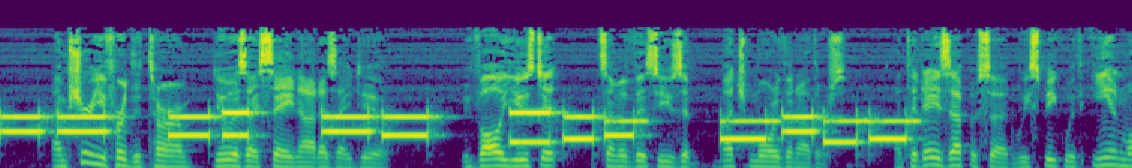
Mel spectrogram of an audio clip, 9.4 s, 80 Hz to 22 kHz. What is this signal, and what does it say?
DTMF, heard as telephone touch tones, dialled by hand, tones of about 290 ms, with room echo and speech in English. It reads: 00 89 08 357 4014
